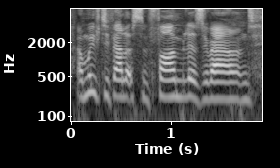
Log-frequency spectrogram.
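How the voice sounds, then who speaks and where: A woman's voice: medium pitch, quick pace. A woman co-hosting a podcast, talking casually and enthusiastically as she walks outdoors. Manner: enthusiastic, animated about the subject. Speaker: podcast co-host and virtual training coach. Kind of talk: casual conversation recorded while walking. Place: outdoors, walking on a muddy path. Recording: outdoor background noise, faint traffic.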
